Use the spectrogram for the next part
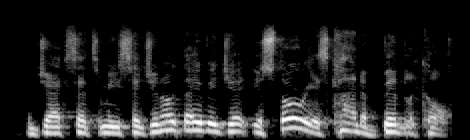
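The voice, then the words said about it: Mixed English and American accent. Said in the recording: “That's not a Boston accent, huh? ... No, it's Boston and London, a little bit of New York. It's a mess.”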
